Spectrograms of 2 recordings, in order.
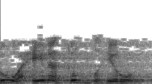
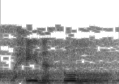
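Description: First: "تظهرون" said with a heavy ضاد instead of ظاء; teacher shows the wrong reading of "تظهرون": ضاد. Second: Teacher gives the correct "تظ-": tongue between teeth; with ظاء. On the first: "تظهرون" بالضاد خطأ. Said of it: "قرأته بالضاد". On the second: "تظ-" بالظاء صحيح. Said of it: "والصواب". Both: Shown as a demonstration.

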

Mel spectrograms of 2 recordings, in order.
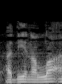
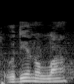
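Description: First: أدين pronounced "adīnu", with initial "a"; correct fatha form. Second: أدين pronounced "udīnu", with initial "u"; wrong damma form. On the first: Teacher giving an example sentence, أدين as "adīnu". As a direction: start أدين on an a-vowel. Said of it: "هذا هو الصواب بالفتح". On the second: Teacher explaining the faulty meaning, أدين as "udīnu". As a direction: start أدين on a u-vowel. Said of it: "لكن". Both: Shown as a demonstration.

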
